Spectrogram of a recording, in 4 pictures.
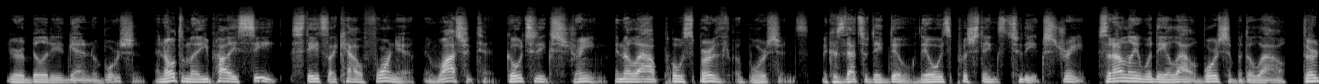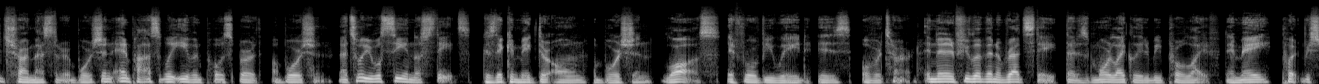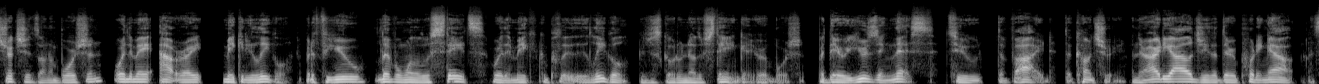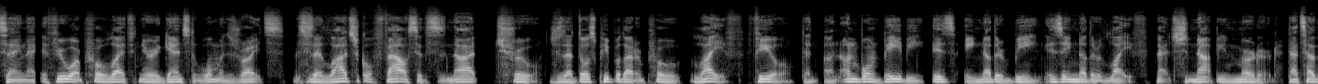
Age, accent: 30-49, American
